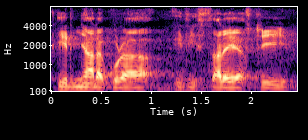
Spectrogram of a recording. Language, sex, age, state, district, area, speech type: Sanskrit, male, 60+, Tamil Nadu, Tiruchirappalli, urban, spontaneous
